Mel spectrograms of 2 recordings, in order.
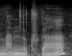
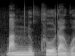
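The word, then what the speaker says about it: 맘루크: 마누크가. 그래서 그냥 뭐 일본식으로 마을 넣고 뭐 이런 식으로도 발음하는데 우리 한국어은 받침 발음을 잘 되기 때문에 맘누크라고 하는 것이 이제 더 정확한 표현이 되겠죠.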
